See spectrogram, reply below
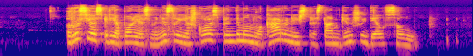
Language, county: Lithuanian, Vilnius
